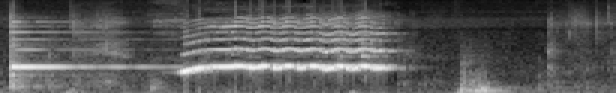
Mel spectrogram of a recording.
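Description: A single high keyboard note struck and left to ring, then a woman sings the same high pitch, sliding up into it and holding it for about a second and a half with a wide vibrato. A brief low vocal sound follows near the end.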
